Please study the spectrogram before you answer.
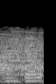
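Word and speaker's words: Ángel: And since then, the centre-half for Uruguay, whose middle name is Angel, and he pronounces it Angel, Bosio has been sent off.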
